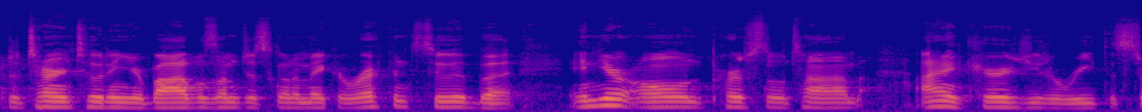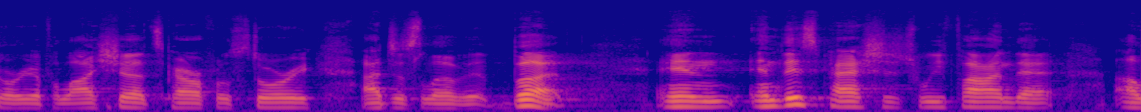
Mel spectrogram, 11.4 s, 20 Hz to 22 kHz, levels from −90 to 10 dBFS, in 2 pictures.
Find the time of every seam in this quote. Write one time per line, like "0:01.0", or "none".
0:06.5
